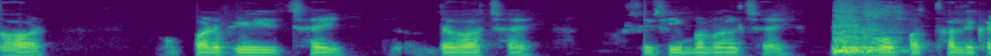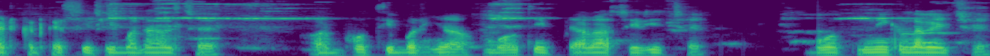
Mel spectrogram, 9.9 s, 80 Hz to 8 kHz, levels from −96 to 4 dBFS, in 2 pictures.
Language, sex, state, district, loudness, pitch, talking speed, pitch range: Maithili, male, Bihar, Samastipur, -22 LUFS, 115 Hz, 200 wpm, 110-120 Hz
